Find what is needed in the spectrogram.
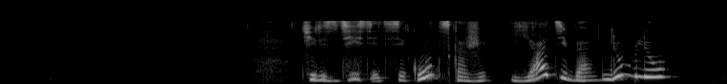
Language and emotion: Russian, positive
